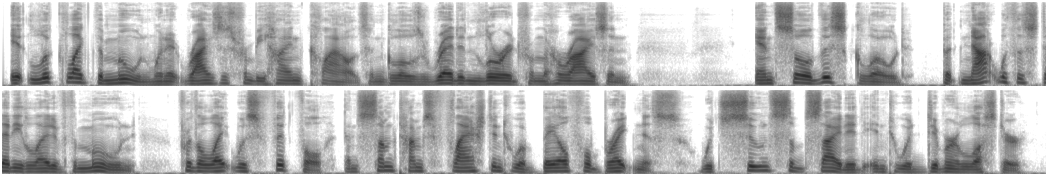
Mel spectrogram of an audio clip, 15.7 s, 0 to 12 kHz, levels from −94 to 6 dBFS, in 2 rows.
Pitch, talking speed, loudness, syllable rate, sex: 120 Hz, 195 wpm, -22 LUFS, 5.3 syllables/s, male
